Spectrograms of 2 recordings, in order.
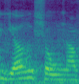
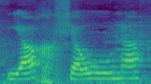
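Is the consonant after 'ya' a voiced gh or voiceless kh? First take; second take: gh; kh. First: The consonant after 'ya' is a voiced gh. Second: The consonant after 'ya' is a voiceless kh. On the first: The speaker calls it wrong. "कई लोग जो हैं वो यग़शौना पढ़ते हैं, गैन की आवाज़ निकालते हैं" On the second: The speaker calls it right. "ये खौ है"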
